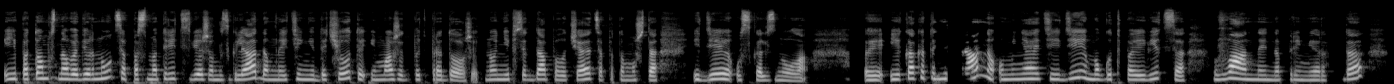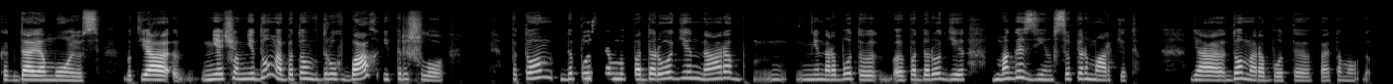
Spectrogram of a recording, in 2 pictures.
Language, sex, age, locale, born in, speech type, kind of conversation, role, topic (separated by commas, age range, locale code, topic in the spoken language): Russian, female, 45-49, ru-UA, Ukraine, conversation, advice, user, Как мне регулярно и понятно записывать идеи и новые концепции?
